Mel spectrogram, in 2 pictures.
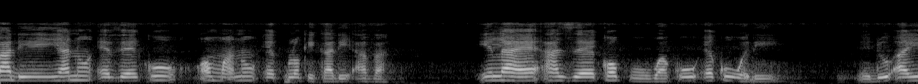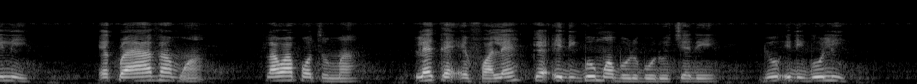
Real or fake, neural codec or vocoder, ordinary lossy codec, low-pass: real; none; AAC, 32 kbps; 7.2 kHz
